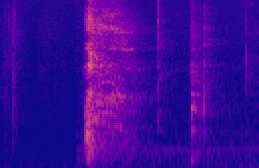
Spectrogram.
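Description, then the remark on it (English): A loud cough bursts out from a tickle in the throat, followed a moment later by a second, shorter cough, with quiet pauses around them and no talking. “Felt the cough.”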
